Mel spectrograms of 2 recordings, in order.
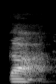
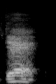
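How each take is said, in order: First: The name is pronounced the Hebrew way. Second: The name is pronounced the English way. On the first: "If you say it in Hebrew, it's God" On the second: "That's how you say it in English"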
